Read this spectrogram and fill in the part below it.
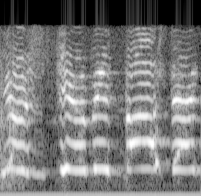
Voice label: male taunt; starsiege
